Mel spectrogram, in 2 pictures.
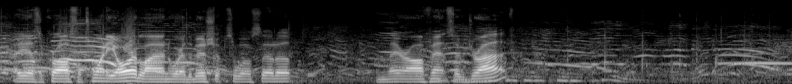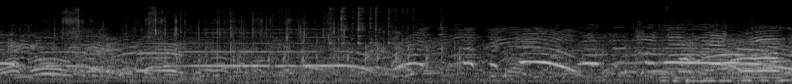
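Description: A crowd of young men cheers and shouts from the sideline outdoors.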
